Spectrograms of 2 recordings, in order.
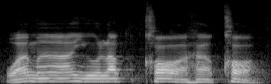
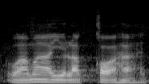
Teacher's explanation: Untuk qaf ini berada di anak lidah paling bawah ya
